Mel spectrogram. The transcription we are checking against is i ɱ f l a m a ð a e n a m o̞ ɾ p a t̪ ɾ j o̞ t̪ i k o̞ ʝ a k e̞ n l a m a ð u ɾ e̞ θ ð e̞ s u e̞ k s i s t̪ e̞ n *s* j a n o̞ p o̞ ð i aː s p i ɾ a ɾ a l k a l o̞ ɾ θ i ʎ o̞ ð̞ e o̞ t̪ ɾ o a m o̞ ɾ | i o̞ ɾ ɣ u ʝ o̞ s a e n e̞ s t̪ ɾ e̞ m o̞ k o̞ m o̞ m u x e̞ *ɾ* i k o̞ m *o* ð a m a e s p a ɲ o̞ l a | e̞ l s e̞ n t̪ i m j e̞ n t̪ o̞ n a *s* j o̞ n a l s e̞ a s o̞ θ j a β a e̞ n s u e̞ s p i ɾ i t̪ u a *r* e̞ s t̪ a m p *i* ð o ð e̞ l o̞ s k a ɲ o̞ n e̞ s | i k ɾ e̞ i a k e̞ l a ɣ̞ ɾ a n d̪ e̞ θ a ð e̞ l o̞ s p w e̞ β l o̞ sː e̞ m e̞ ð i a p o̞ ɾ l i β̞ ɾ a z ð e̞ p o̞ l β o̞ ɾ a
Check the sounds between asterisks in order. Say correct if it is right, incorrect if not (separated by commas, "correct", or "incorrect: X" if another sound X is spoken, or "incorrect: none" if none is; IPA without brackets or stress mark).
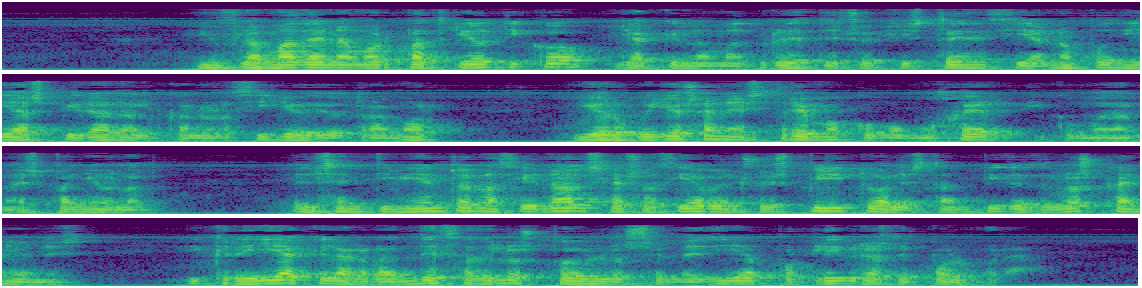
incorrect: θ, correct, correct, incorrect: θ, incorrect: l, correct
